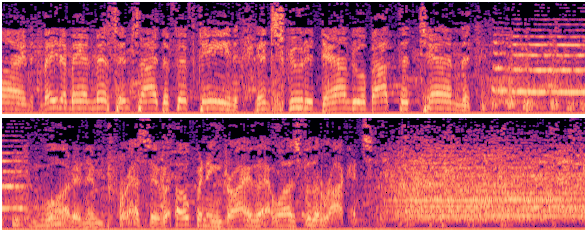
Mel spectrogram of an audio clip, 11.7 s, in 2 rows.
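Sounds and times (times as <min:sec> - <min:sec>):
speech: 0:00.0 - 0:10.2
laughter: 0:01.2 - 0:03.2, 0:04.0 - 0:07.2
train: 0:09.6 - 0:11.6.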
